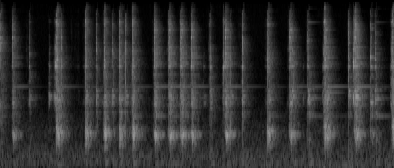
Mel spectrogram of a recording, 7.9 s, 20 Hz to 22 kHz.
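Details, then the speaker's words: 1965 Harley panhead 74ci FLH engine rebuild, cylinder head off the bike, valves worked by hand: sharp metallic ticks in quick irregular pairs as the valves hit each other, showing valve-to-valve interference. "I'm having valve-to-valve interference issues here. You hear them hitting each other."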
